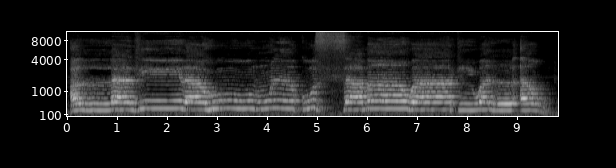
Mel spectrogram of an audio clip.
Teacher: Kemudian huruf lamnya ditasydidkan, ditekankan, dibaca tipis, fathah 1 harokat, dan huruf za-nya dibaca tipis, tarqiq, lidahnya agak keluar sedikit, kasrah 2 harokat karena setelahnya ada huruf ya sukun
